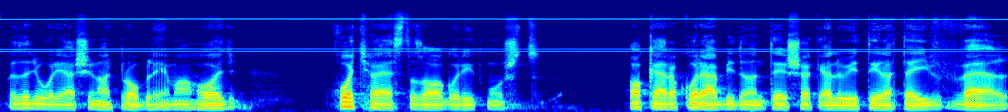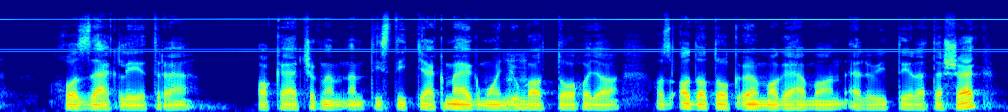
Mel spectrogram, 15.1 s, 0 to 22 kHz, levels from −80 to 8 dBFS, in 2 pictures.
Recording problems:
high-pitched whine; noticeable; throughout; 12 kHz, 10 dB below the speech

